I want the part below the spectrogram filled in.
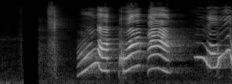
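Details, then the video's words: Talking parrot producing a quick run of four loud, harmonic, arching syllables like spoken words, with faint background music. "Parrot sound ❤️बोलने वाला तोता"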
